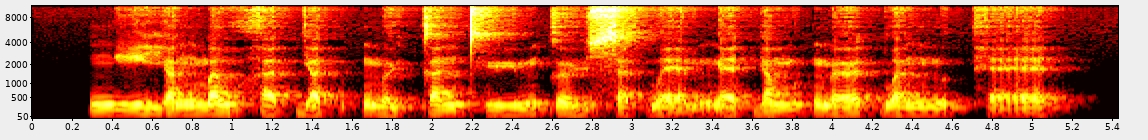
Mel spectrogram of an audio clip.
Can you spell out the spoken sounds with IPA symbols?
ŋ iː˨˥ j ɐ˨ ŋ m ɐ˧ w h ɐ˨˥ t̚ j ɐ˨ t̚ ʊ˧ k̚ m ɵ˨˩ ɥ k ɐ˧ n t̪ʰ yː˨˥ m k ɵ˨˥ ɥ s ɐ˨˥ t̚ w ɛː˨˩ m ŋ ɛː˧ t̚ j ɐ˥ m ʊ˥ k̚ m œː˨˥ t̚ w ɐ˨ ŋ n̪ ʊ˨ k̚ h ɛː˨˥ t̚

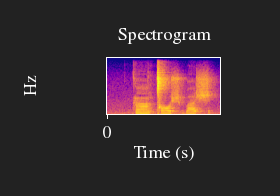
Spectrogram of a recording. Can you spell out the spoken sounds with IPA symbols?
k ã ǀ ɔ ʃ b a ʃ

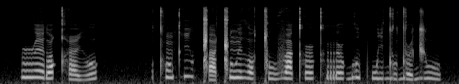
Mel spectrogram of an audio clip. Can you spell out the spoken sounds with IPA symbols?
ɹ ɛ˥˨ ɾ u˦ qʰ i˨˩˦ ʊ̯ | tʰ ɔ̃˦ kʰ i˥˨ ʊ̯ ǁ a˩ ǁ ũ˦ ɪ̯ ð ɔ˨˦ ǀ u˨˩˦ v a˦ kʰ ə˞˦ kʰ r ə˞˦ ɡʷ i˥˨ pʰ w i˨˦ d u˨˩˦ d ə˞˨˩˦ d͡ʒ u˥˨

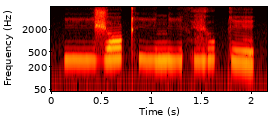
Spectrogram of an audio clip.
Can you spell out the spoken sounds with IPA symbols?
iː ʒ ɒ kʰ iː n̪ iː θ vʲ o k e

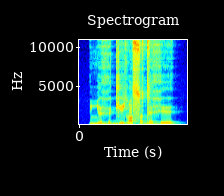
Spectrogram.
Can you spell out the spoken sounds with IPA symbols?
ʎ ʏ ɦ ʏ ɡʲ e ʎ ɨ sˤ ʏ d ɪ ɦ ɪ

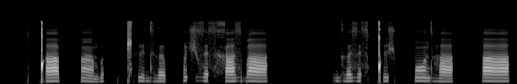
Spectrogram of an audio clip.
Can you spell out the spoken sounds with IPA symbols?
ǃ a pː ã b | ǁʰ ɨ dʱ ə pː ə̃ ʃ z ə s x a z ɓ a | ɡʱ ə z ə s ǃ ɨ ʃ pː ɔ̃ dʱ a | a

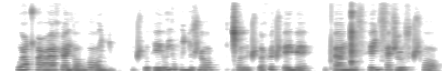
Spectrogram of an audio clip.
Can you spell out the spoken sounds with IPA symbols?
o qʰ ʊ ʕ a ħ ɽ a j ɾ ɔ ɦ ɔ ʎ | t͡ʃʼ ʊ h e ɾ o j ʊ f ʊ ʎ ʊ s ɳ ɔ | ǀ ɔ r t͡ʃʼ ʊ ħ ɽ ʊ t͡ʃʼ ɛ j ɳ ɛ | tʼ a ŋ͡ǃ ə s h ɛ ʎ s a s ɭ o s t͡ʃʰ ɔ

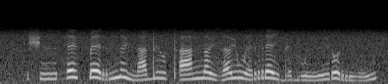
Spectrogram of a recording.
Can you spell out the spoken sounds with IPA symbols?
ʃ ɨː˨ h ɛ˥˧ y̯ k͡p ɛ˥˩ r ŋ ɘ˥˩ y̯ n a˧˥ d ɨ˥˧ u̯ tʼ a˧˥ ŋ ɐ˥˩ y̯ z ɐ˥ y̯ w ɘ˩˥ r ɛ˥˩ i̯ d ɘ˥˩ d w ɨː˩˥ y̯ ɾ o˥˩ r j ɨ˩˥ i̯

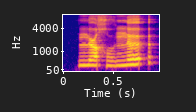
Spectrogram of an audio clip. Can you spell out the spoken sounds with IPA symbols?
n ə˞ χ o̤ n ə ʔ

